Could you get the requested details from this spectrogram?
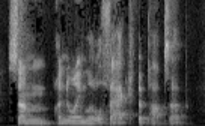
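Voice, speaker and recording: A man is speaking. The room echo is audible. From rural Arizona. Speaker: podcast host. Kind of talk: casual chat.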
